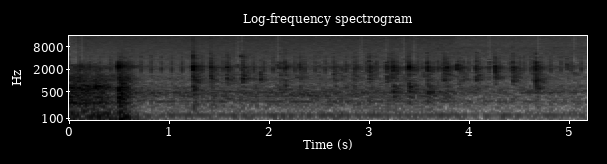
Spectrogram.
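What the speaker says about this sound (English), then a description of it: "We're going to grab a fork and whisk it up." A fork whisks five eggs in a bowl, giving quiet, rapid clicking taps in an uneven rhythm after a single louder knock at the start, all faint and close with no talking.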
